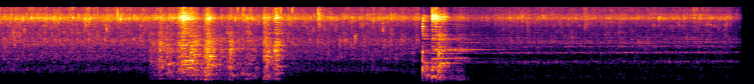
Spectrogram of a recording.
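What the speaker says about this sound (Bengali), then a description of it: "এবার আমি ঢাকা দিয়ে এটাকে ভাজবো" Food frying in a covered pan, with a steady low hiss throughout and two louder bursts of sizzling and clatter partway through as the lid is handled, then settling back to a quiet sizzle.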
